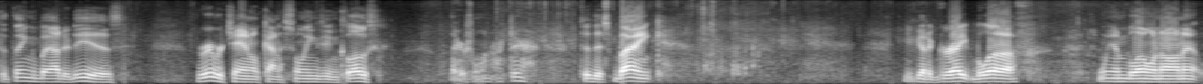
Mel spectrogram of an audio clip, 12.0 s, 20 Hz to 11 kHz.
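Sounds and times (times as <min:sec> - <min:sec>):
wind: 0:00.0 - 0:12.0
choppy water lapping boat: 0:04.3 - 0:09.5.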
